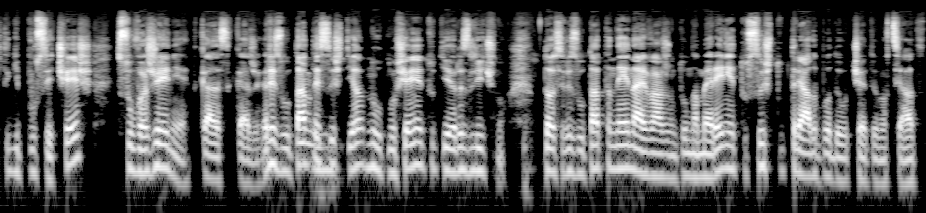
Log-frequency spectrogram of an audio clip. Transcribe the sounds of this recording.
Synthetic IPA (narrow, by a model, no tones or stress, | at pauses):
ʃt̪ɛɡ̟ʲiposɛt͡ʃɛʃsovɐʒɛniɛt̪ɐ̥kad̪ɐsɛ̥kaʒɛɾɛzulˠt̪at̪ɛsɤʃt̪ijənoːt̪noʃɛniɛt̪ot̪iɛɾɐzlit͡ʃnot̪ɔɛsɾɛzulˠt̪at̪ənɛɛnajvaʒnot̪onɐmɛɾɛniɛt̪osɤʃt̪ot̪ɾʲavəd̪ɐbɤd̪ɛot̪̚t͡ʃɛt̪ɛnoft̪sʲjalˠət̪ə̥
